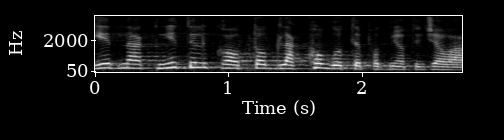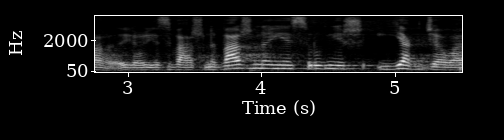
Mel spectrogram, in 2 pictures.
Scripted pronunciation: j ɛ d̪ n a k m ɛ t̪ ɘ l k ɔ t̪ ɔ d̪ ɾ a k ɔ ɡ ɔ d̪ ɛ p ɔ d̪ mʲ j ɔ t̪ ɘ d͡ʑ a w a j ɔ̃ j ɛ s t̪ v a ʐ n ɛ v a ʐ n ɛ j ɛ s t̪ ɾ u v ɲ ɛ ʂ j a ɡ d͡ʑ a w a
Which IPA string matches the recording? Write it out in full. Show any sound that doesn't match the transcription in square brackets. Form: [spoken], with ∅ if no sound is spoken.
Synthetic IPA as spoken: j ɛ d̪ n a k [ɲ] ɛ t̪ ɘ l k ɔ t̪ ɔ d̪ [l] a k ɔ ɡ ɔ [t̪] ɛ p ɔ d̪ mʲ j ɔ t̪ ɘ d͡ʑ a w a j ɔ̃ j ɛ s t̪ v a ʐ n ɛ v a ʐ n ɛ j ɛ s t̪ ɾ u v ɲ ɛ ʂ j a ɡ d͡ʑ a w a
